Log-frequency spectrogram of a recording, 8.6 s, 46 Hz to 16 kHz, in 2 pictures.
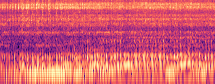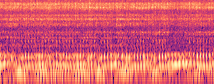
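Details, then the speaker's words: Kayo YX140E Klassic single-cylinder engine, throttle opened a bit more then held still: revs rise and sag on their own in a steady surge; hunting idle. "Ручка газа в одном положении, обороты пляшут."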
